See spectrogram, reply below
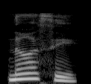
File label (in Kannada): "ನಾಸಿ", kannada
